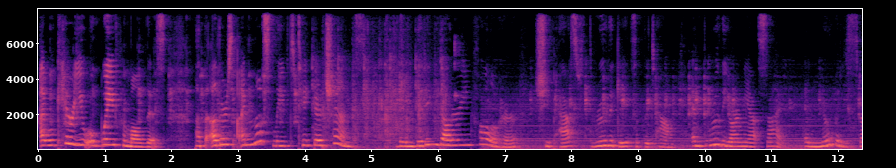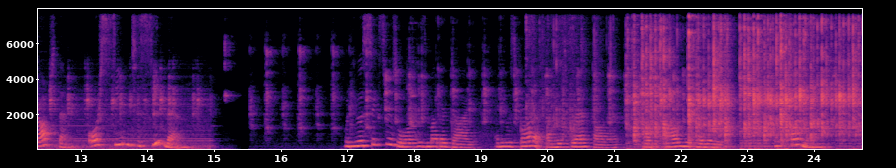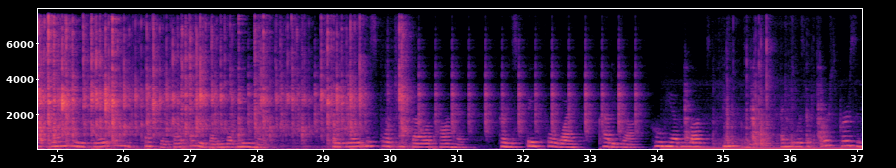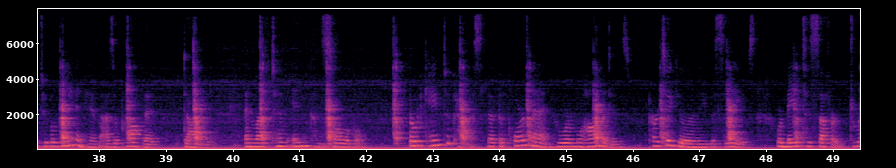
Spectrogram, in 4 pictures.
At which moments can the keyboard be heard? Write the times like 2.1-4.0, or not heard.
21.1-30.4.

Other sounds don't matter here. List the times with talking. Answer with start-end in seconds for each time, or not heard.
0.0-14.7, 16.9-22.8, 23.4-28.2, 29.1-42.0, 42.6-49.3.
